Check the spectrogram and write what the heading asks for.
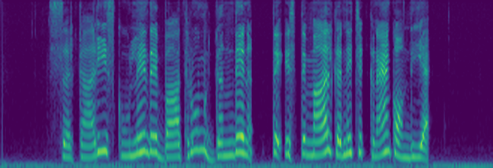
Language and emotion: Dogri, disgusted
